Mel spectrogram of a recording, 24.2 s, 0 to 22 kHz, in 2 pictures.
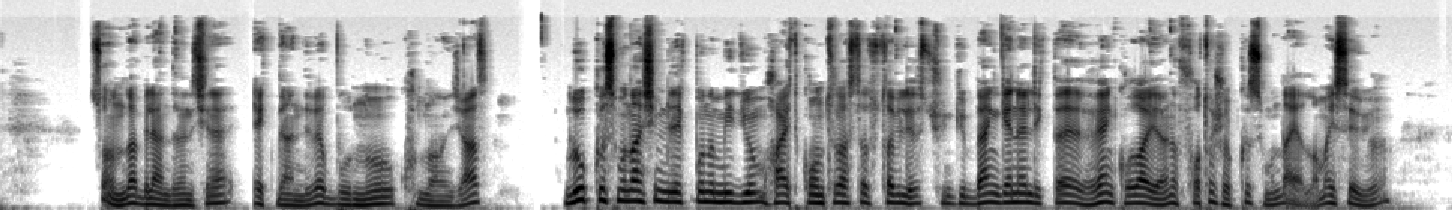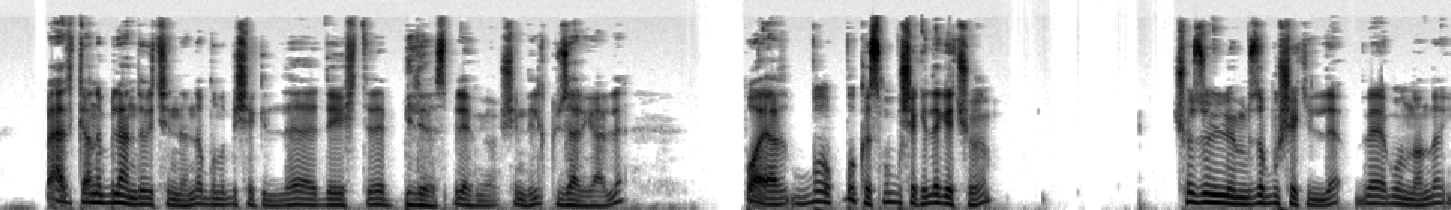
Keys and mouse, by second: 7.5 click, 21.9 click.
